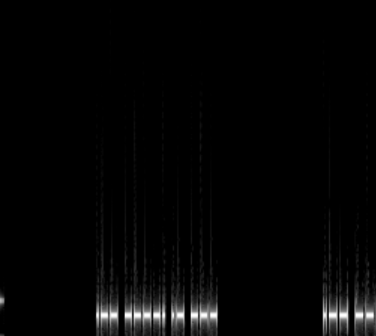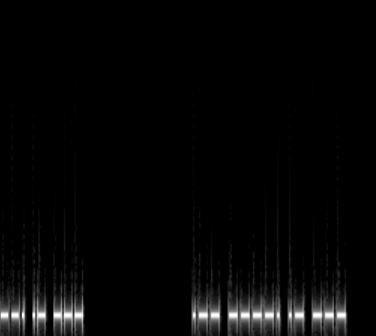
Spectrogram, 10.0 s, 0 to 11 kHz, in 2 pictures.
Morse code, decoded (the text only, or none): W9AO W9AO W9AO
